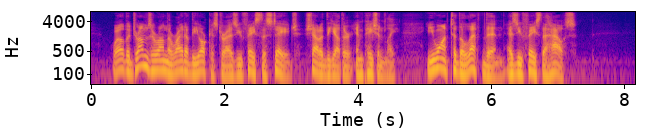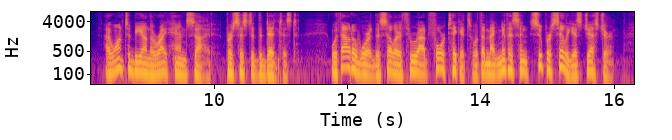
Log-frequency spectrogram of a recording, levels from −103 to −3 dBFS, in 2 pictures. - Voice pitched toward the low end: Yes, low, 110 Hz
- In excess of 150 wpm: Yes, fast, 205 wpm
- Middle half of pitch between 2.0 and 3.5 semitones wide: No, average, 5.2 semitones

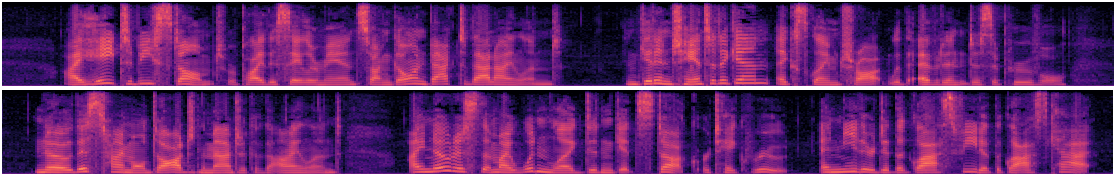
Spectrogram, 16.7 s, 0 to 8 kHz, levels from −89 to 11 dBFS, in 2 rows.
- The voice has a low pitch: No, high, 210 Hz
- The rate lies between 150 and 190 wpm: No, fast, 205 wpm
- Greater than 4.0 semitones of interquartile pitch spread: No, average, 3.7 semitones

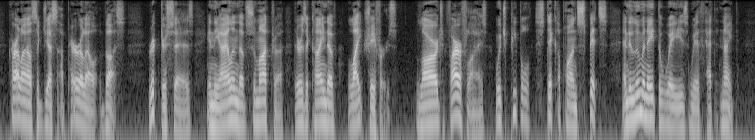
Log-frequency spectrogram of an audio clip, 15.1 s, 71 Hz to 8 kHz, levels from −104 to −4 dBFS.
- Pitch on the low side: Yes, low, 115 Hz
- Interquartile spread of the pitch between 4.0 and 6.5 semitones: No, average, 3.5 semitones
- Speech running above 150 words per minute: No, slow, 135 wpm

